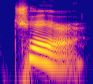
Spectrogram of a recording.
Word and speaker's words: chair: 이거 아니고 chair. 개념만 아시고 지웁니다. chair. 체어 아니고 chair. chair. R이 있으면 꼬부려요. 그래서 chair 아니고 chair 하고 꼬부립니다.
